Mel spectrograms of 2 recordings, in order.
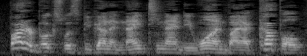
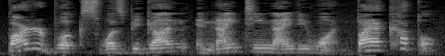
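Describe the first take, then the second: First: The sentence is read at a fast pace. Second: The sentence is read at a slow pace. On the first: "then quick"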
